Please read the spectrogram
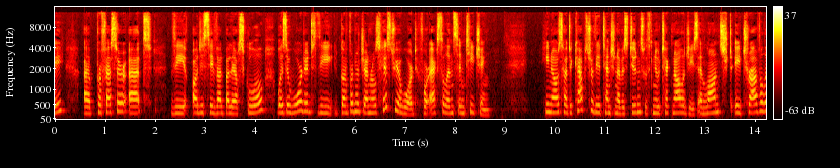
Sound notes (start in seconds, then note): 6.5 speaking French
